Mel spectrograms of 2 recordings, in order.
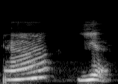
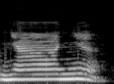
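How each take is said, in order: First: The second syllable begins with a y sound. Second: The second syllable begins with an n sound. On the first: The speaker calls it right. "It's nyaya" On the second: The speaker calls it wrong. "not nyanya"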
